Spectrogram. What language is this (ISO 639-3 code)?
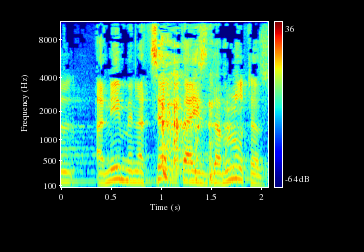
heb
